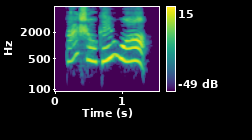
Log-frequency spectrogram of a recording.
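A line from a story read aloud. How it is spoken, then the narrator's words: Loud shout. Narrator (Chinese): 小刺猬大声喊道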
